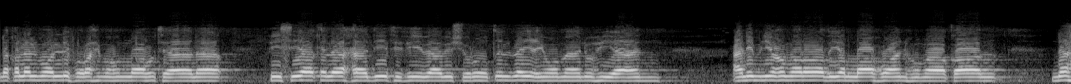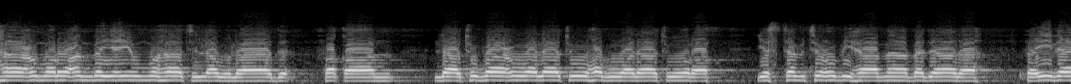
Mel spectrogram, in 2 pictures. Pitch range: 170-190 Hz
